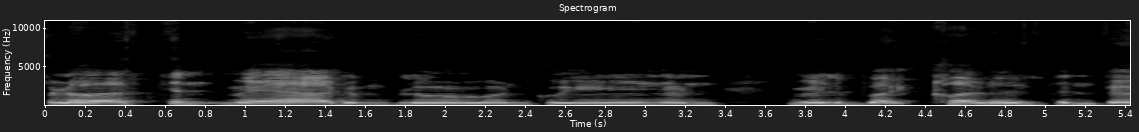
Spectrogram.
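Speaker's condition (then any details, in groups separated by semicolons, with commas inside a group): Cerebral palsy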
